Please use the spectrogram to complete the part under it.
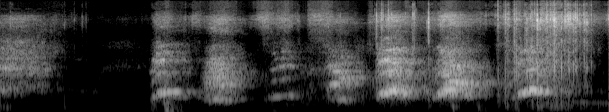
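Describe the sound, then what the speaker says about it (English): Several excited dogs bark in quick, uneven bursts close by, their yips and barks overlapping and growing busier after a brief quiet opening. "All right, I got the crazy dogs going on"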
